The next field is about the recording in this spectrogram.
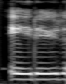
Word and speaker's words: Eadair: It's Eadair. You better pronounce it right because people be getting it wrong.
